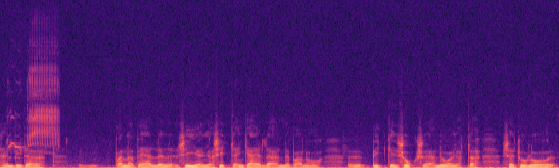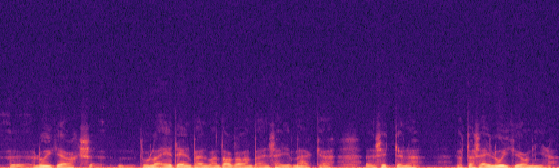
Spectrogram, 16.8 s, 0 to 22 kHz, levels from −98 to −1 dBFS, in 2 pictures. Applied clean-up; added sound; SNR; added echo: none; Bird; 18 dB; none.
